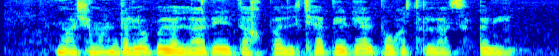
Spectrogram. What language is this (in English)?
Pashto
